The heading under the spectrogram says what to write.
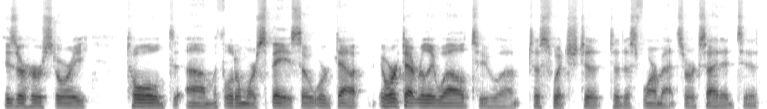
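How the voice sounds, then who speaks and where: A man speaking informally as a panelist, halting and repeating words as he explains. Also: fairly low pitch, little pitch movement, fairly bright tone. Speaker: panelist, producer.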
